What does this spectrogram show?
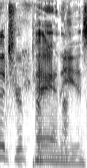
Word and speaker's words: Trapani: I say it it's okay too traany Gina trapan is here I'm sorry Gina I've been mispronouncing her name for 94 episodes no no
